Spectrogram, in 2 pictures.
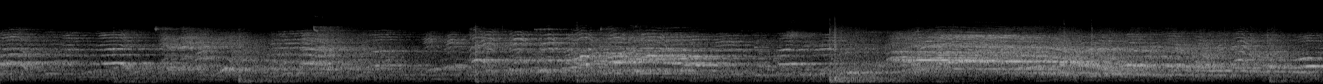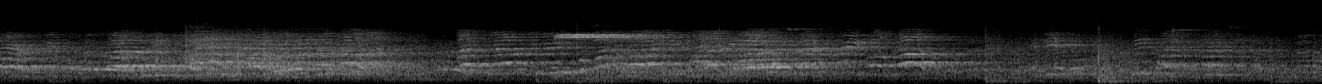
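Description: Young women call out and shout to each other on the court.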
